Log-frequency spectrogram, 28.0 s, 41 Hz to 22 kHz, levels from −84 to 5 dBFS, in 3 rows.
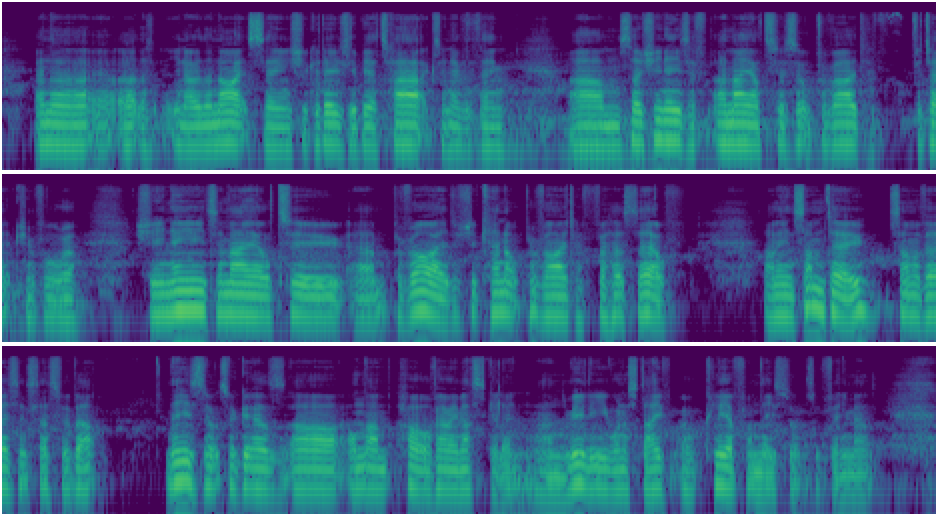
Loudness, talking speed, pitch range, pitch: -29 LUFS, 165 wpm, 110-125 Hz, 115 Hz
